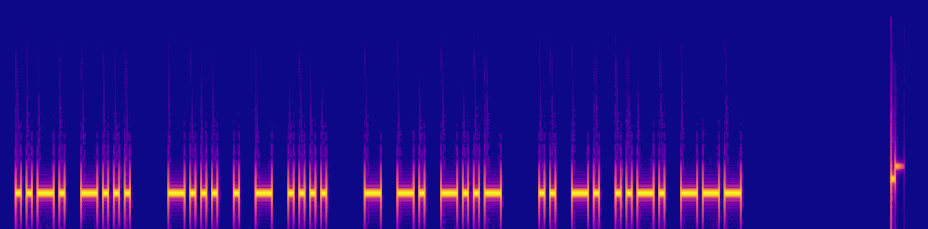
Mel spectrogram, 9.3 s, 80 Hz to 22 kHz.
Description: Morse code, heard as a keyed tone, about 22 wpm, 700 Hz. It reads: FB BETH TNX INFO
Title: Practice QSO - Exchange 3 - More Info - 22wpm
